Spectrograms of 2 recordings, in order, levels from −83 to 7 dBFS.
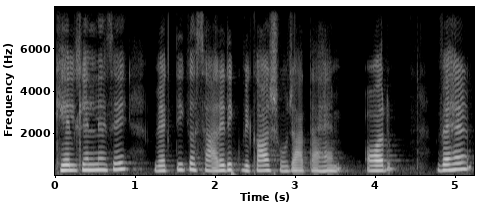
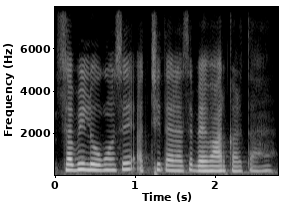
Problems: none marked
